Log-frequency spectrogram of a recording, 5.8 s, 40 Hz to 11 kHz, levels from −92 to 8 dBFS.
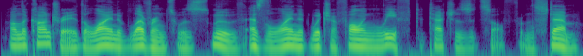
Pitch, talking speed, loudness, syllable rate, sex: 105 Hz, 225 wpm, -18 LUFS, 5.6 syllables/s, male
